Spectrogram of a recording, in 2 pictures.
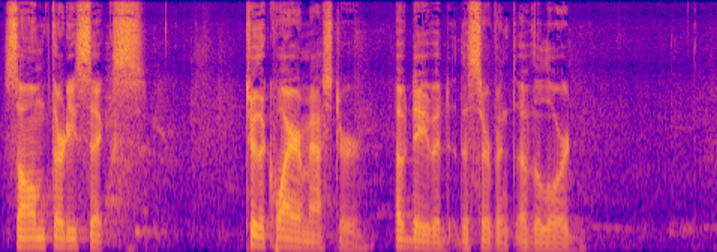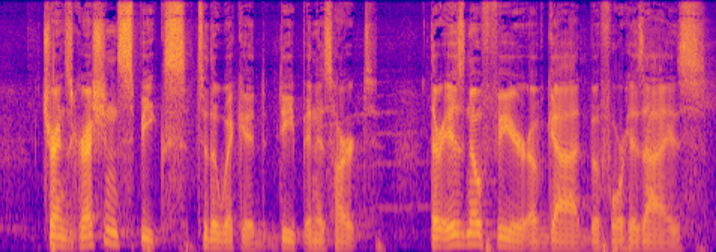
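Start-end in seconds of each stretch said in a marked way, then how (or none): none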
